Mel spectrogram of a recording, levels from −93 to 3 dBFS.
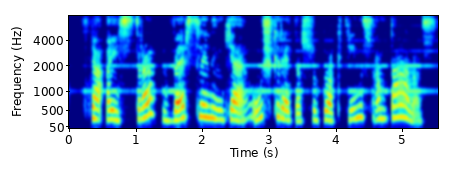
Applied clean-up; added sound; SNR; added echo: neural mask model RNNoise.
